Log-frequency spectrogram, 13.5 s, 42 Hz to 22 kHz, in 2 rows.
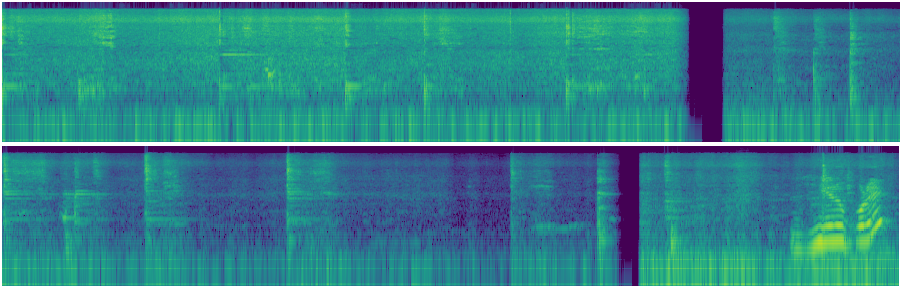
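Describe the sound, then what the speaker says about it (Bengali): Grated carrots stirred in sizzling ghee with bay leaf, cardamom, cinnamon and cloves for carrot payesh, a loud frying hiss broken by scraping strokes, then a quieter stretch of intermittent stirring clicks and brief bursts. "ঘিয়ের উপরে গাজরটা দিয়ে 4-5 মিনিট রান্না করে নিয়েছি"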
